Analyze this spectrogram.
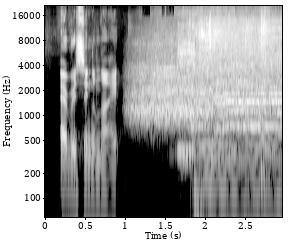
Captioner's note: audience cheers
